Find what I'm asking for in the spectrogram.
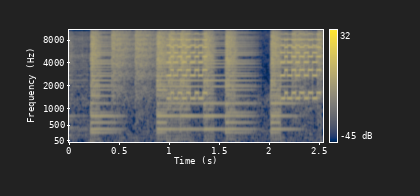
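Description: Chiptune phone ringtone from the Game Boy Color game Pokemon Crystal, a bright electronic melody chirping in three repeated bursts, loud and alone.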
